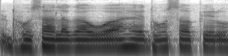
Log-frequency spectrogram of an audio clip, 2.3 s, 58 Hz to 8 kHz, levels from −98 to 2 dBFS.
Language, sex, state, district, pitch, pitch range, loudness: Hindi, male, Chhattisgarh, Sukma, 120 Hz, 120-125 Hz, -17 LUFS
